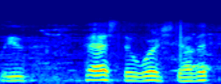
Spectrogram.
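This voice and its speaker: An actor playing a feverish, dying bearded sailor who mutters weakly and raves in delirium, in 1940s radio acting. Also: male voice, fairly high pitch, little pitch movement, slow, faint music behind. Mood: weak, pleading. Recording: dull lo-fi old radio recording.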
